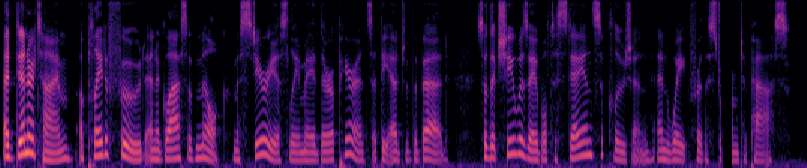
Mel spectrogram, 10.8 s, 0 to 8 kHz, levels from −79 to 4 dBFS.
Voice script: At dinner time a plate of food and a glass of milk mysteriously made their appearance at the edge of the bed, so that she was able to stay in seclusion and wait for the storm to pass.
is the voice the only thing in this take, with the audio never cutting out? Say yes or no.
no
